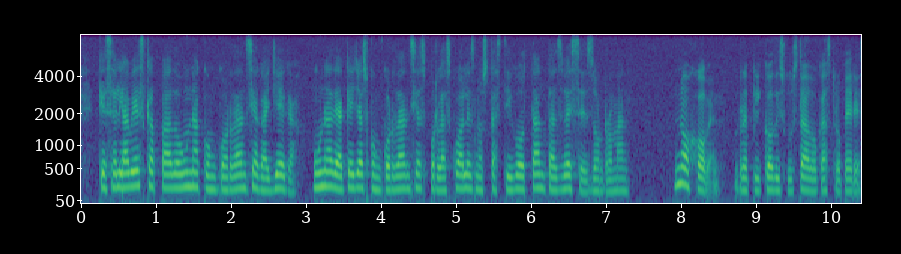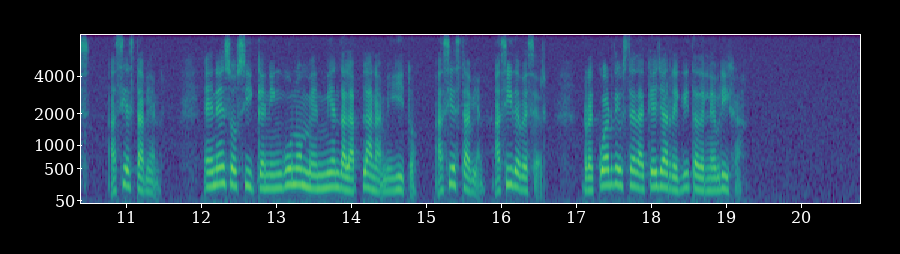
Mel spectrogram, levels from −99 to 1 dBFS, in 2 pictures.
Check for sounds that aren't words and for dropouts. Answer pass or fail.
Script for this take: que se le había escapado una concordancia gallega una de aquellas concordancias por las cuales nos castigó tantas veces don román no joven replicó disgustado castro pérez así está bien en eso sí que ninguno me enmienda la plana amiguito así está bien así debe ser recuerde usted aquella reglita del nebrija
pass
